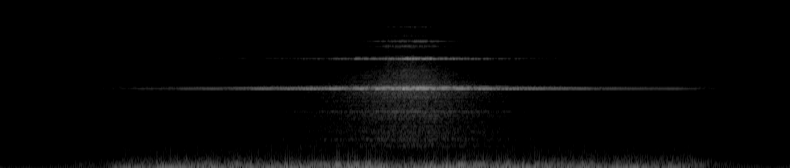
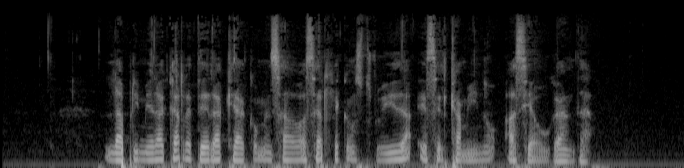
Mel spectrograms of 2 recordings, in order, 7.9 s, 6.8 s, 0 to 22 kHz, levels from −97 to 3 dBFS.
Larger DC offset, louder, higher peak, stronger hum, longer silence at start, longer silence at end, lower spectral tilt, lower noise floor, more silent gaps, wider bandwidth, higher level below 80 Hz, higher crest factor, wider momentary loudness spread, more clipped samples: neither; second, -50 LUFS vs -38 LUFS; second, -34 dBFS vs -14 dBFS; second, none vs 60 Hz at -60 dBFS; second, 0 s vs 1 s; second, 0 s vs 0.8 s; second, 2 dB/octave vs -4.5 dB/octave; first, under -90 dBFS vs -70 dBFS; neither; second, 12.5 kHz vs 16.5 kHz; second, -72 dBFS vs -52 dBFS; about the same, 22 dB vs 26 dB; first, 22 LU vs 9 LU; neither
